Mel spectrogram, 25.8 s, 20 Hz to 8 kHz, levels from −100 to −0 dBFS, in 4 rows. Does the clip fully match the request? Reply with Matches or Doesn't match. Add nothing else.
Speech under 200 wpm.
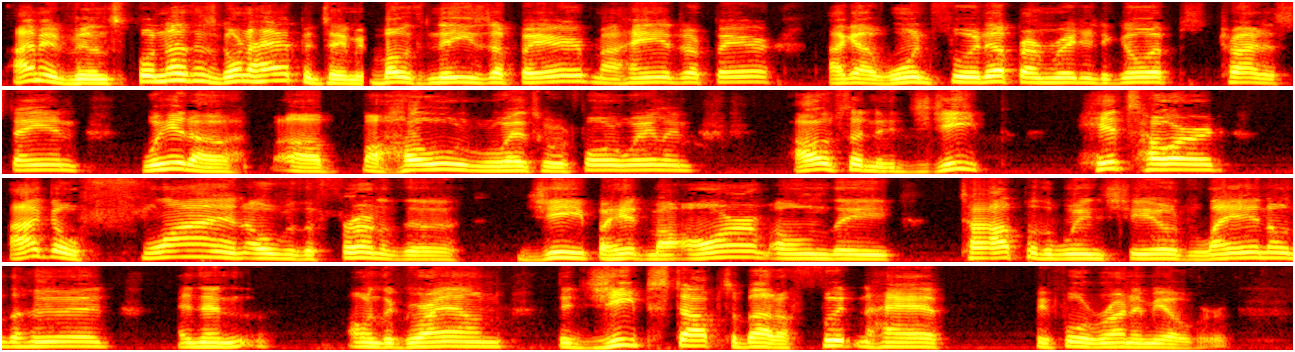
Doesn't match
